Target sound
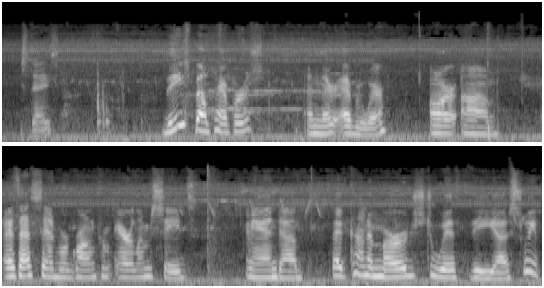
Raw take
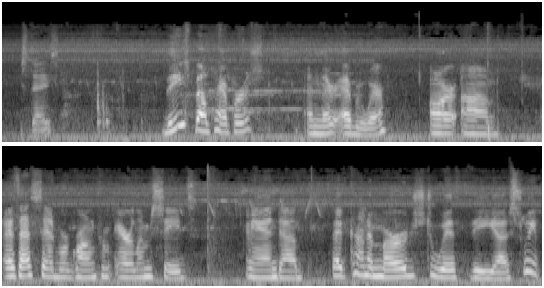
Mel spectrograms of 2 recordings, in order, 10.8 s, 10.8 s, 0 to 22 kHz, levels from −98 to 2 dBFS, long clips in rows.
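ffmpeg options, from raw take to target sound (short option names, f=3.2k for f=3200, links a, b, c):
-filter_complex "[0:a]asettb=1/sr,asplit=3[a][b][c];[a]atrim=end=6.134[d];[b]atrim=start=6.13:end=7.06,asetpts=PTS-STARTPTS,afade=t=in:d=0.004:c=qsin,afade=t=out:st=0.926:d=0.004:c=qsin,lowshelf=f=240:g=-7[e];[c]atrim=start=7.056[f];[d][e]acrossfade=d=0.004:c1=hsin:c2=qsin[g];[g][f]acrossfade=d=0.004:c1=qsin:c2=hsin"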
